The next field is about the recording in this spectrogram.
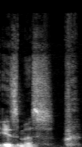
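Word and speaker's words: Isthmus: a fake name but the way it's spelled I always trip over saying it so I'm gonna probably say it wrong but I'm just gonna say ismus there's a th in there but I don't know how the hell you say that I won't argue with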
